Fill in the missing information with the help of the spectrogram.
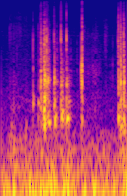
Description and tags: strumming a rubberband
rubberband, strum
